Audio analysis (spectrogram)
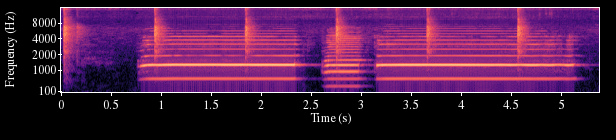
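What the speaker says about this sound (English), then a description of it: "Okay, so that's our E flat." An oboe plays one sustained, reedy E flat, repeated several times with short breaks, clear and close with no talking.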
